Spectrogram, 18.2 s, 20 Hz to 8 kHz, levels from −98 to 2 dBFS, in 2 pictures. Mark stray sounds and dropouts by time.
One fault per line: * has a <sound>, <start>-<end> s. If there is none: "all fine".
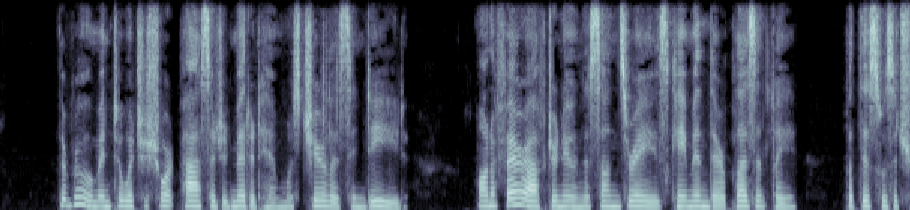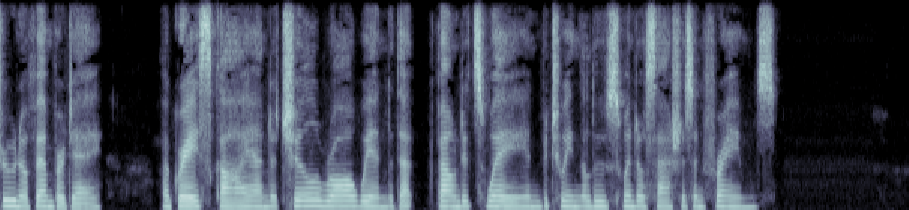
all fine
